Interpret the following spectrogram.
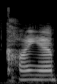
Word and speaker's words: cayenne: The canine, we're going to put canine pepper in the soup. Canine, it was cayenne pepper, and you're all trying to tell me how to say it on camera.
